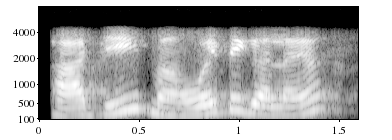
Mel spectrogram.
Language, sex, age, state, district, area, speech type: Sindhi, female, 45-60, Gujarat, Kutch, urban, conversation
